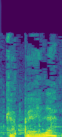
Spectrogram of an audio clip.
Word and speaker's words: Капеля: Доминика Пари, Эрве Капеля, его фамилия начинается с буквы С, которая читается как К.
